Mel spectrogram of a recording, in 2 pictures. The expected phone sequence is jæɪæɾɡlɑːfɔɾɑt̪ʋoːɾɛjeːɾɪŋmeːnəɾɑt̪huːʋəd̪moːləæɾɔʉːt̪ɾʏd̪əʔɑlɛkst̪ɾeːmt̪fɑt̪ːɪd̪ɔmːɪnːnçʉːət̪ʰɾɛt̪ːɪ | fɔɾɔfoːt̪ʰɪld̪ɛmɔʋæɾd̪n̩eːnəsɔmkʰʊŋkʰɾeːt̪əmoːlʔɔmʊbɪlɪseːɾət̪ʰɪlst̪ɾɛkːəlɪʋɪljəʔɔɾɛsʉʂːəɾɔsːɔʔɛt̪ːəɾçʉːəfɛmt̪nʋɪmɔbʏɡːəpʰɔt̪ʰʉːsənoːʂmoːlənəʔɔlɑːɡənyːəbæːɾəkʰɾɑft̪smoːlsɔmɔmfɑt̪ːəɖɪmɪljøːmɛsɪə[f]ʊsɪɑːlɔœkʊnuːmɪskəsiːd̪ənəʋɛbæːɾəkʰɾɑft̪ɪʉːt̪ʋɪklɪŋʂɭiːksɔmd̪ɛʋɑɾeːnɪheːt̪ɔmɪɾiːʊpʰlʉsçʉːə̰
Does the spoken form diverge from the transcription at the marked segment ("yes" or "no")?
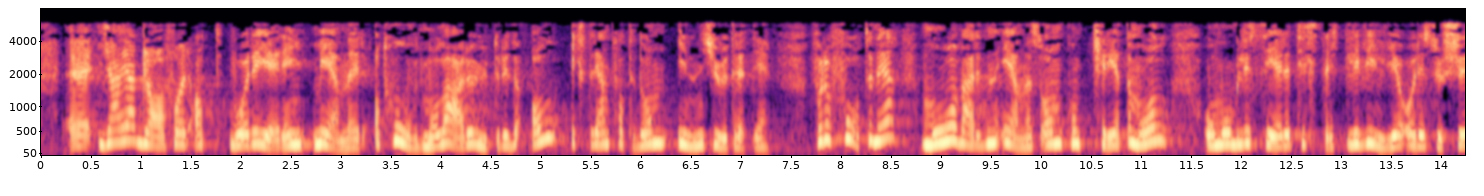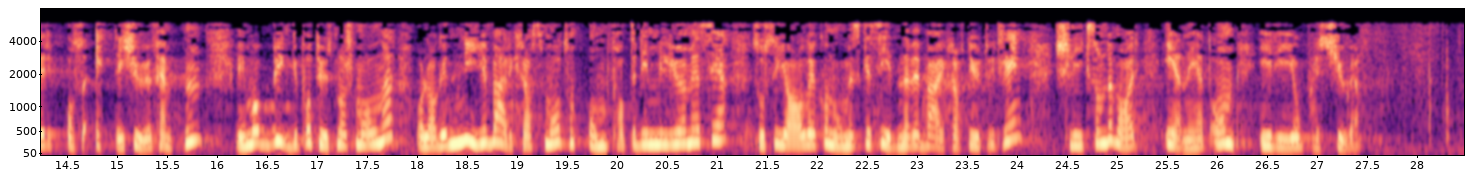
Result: yes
